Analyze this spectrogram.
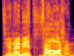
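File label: voice soviet infantry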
